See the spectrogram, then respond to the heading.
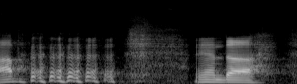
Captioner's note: laughs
